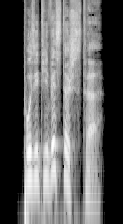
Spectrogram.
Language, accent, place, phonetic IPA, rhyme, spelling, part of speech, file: German, Germany, Berlin, [pozitiˈvɪstɪʃstə], -ɪstɪʃstə, positivistischste, adjective, De-positivistischste.ogg
- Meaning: inflection of positivistisch: 1. strong/mixed nominative/accusative feminine singular superlative degree 2. strong nominative/accusative plural superlative degree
